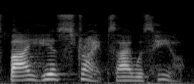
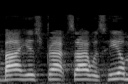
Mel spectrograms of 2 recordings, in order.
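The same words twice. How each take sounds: First: Slow, softer, reverent reading; reciting Scripture. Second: Said in the usual way. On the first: Shown as a demonstration. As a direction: lay the verse down slowly like a quiet prayer. Quoting the Scripture promise.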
